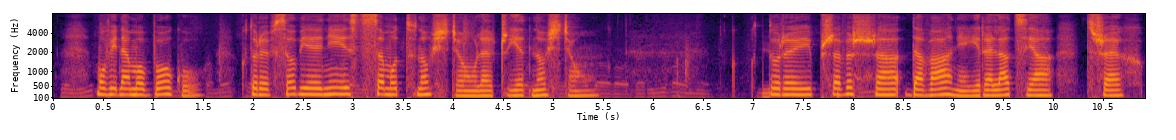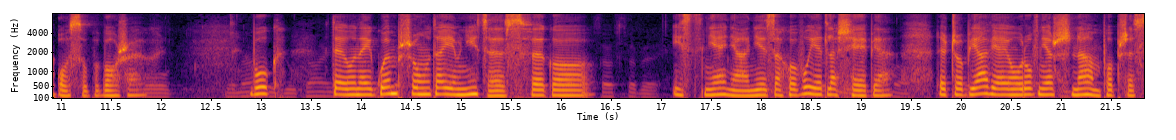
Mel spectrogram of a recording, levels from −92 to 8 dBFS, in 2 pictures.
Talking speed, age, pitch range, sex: 100 wpm, 30-49, 170-205 Hz, female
